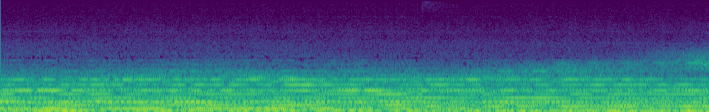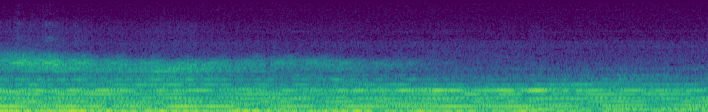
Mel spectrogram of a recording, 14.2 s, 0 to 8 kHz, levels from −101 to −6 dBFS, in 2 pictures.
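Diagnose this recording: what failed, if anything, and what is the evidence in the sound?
A skip ahead at 4.22 s points to the network and jitter-buffer stage. Roughly a second of audio is gone, and the two sides join directly with no gap or fill. The audio was likely dropped in transit or discarded from the queue when the buffer overflowed, cutting delay by about a second.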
